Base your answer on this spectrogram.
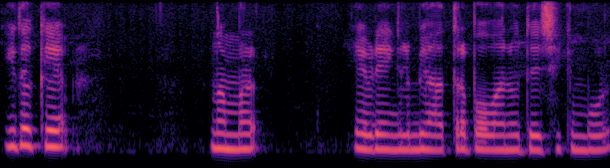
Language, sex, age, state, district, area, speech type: Malayalam, female, 18-30, Kerala, Wayanad, rural, spontaneous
